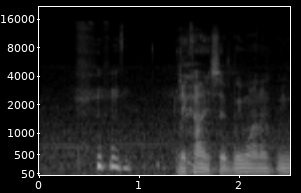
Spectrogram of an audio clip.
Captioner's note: laughs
